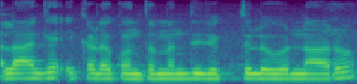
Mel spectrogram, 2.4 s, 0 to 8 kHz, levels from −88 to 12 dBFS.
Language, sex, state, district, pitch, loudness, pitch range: Telugu, male, Telangana, Hyderabad, 135 Hz, -12 LUFS, 130-140 Hz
